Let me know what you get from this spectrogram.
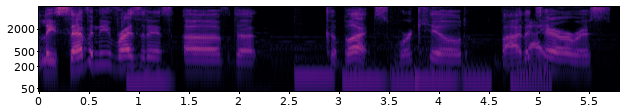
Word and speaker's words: kibbutz: It said the journalists were let into the Kfar Azar kibbutz located just outside the kibbutz. It's kibbutz. Oh. – How you spell that? – Kibbutz. K-I-B-B-U-T-Z.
